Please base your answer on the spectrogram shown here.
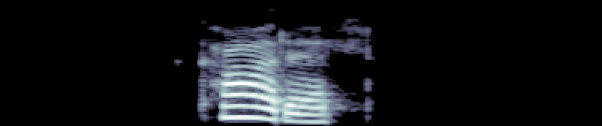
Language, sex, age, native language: Icelandic, female, 20-29, Icelandic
